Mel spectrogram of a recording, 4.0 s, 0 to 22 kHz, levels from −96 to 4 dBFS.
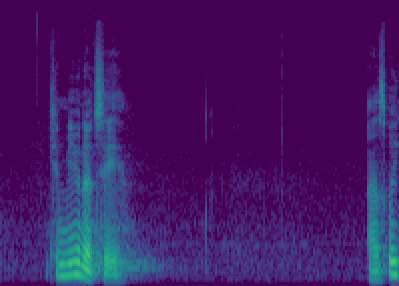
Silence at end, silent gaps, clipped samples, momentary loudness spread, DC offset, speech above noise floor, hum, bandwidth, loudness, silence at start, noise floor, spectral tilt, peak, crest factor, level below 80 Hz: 0 s; none; under 0.1%; 20 LU; under 0.1%; 44 dB; none; 13.5 kHz; -34 LUFS; 0.5 s; -76 dBFS; -6 dB/octave; -16 dBFS; 20 dB; under -90 dBFS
